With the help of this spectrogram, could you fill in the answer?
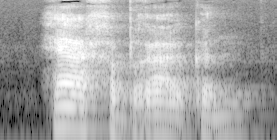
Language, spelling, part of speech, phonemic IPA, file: Dutch, hergebruiken, verb, /ˈhɛrɣəˌbrœykə(n)/, Nl-hergebruiken.ogg
- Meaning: to reuse, to recycle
